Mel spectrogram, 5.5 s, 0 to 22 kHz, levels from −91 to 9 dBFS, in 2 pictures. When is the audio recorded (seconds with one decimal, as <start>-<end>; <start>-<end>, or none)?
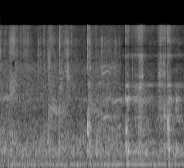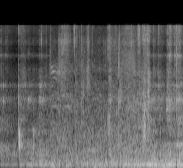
0.0-1.8; 3.5-5.0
